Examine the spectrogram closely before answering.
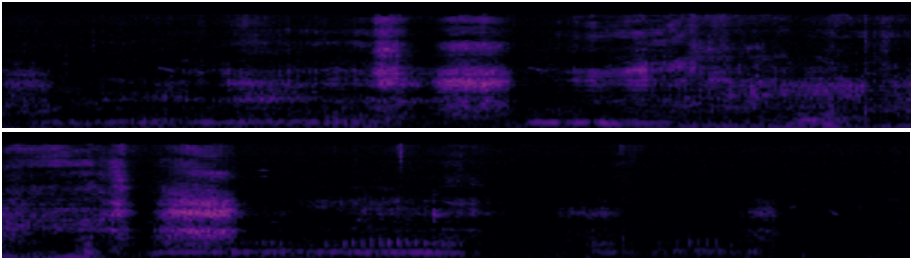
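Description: White rhinoceroses making low, drawn-out calls as several jostle one another, with two louder, harsher outbursts about two and five seconds in; the calling dies down about seven seconds in.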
